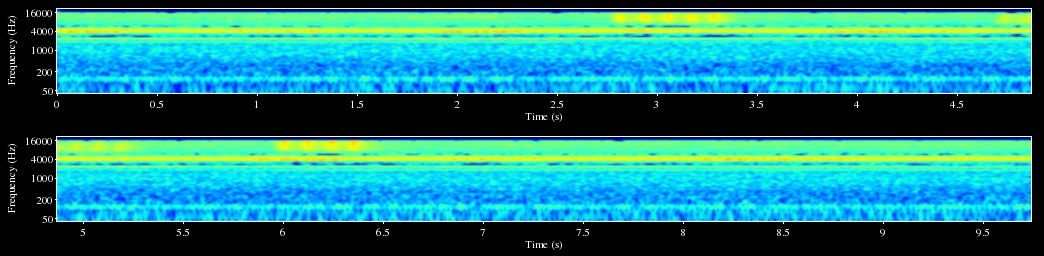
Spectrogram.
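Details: Crickets singing on an autumn night in the Blue Ridge Mountains, uphill from a stream: a dense, unbroken high-pitched chirring chorus in several steady layers, with three brief bursts of very high buzzing and a faint low steady hum beneath.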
